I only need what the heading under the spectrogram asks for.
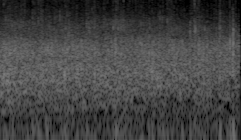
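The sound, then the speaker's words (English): A church audience applauds a young man with glasses who raised his hand, a faint, even wash of clapping that holds steady throughout. “Yay, give him a hand.”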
